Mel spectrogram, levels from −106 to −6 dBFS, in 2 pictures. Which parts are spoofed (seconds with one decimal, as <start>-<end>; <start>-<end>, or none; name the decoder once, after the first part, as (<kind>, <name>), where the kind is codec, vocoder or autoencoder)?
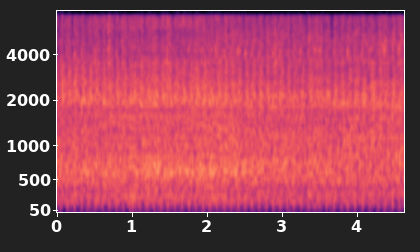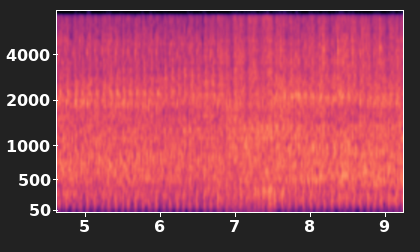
6.8-7.5 (codec, ZipCodec)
